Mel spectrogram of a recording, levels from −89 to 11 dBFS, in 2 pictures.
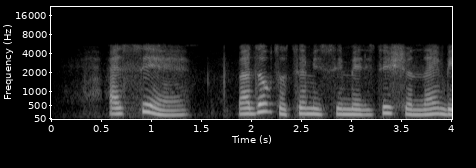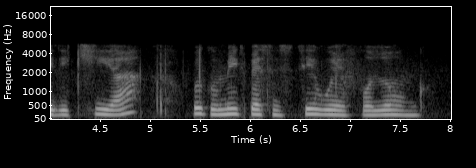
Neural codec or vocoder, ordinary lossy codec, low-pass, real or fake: none; Opus, 16 kbps; 5.4 kHz; real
